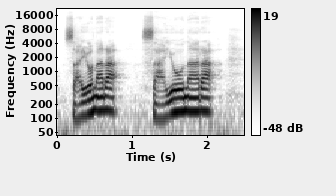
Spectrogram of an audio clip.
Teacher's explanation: sometimes you also hear it with a short yo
